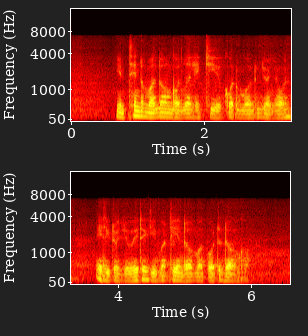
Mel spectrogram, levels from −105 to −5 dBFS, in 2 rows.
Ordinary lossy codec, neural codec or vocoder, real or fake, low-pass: AAC, 64 kbps; codec, 16 kHz, 0.8 kbps, ZipCodec; fake; 7.2 kHz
